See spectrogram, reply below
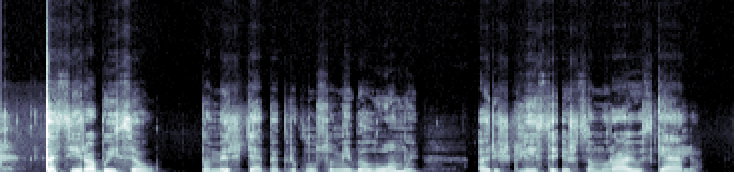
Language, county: Lithuanian, Klaipėda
